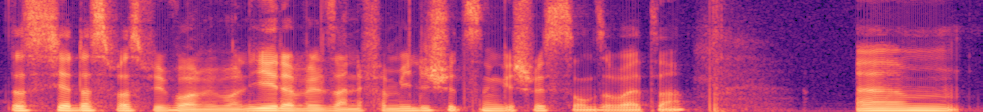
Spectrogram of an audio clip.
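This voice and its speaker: A man co-hosting a casual debate talk show, telling animated stories and acting out the people he quotes. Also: mid-range voice, quick pace. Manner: animated storytelling, acts out quoted dialogue. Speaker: co-host, stand-up comedian.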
